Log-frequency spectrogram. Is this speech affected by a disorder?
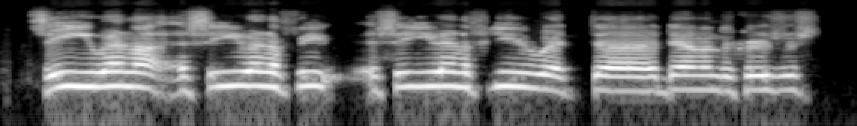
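Yes: cerebral palsy; present since birth.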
